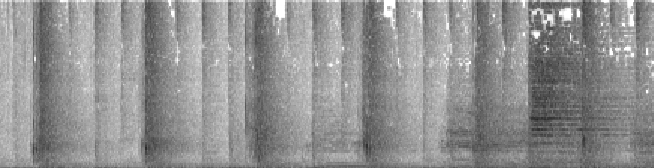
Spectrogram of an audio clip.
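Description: Amateur rock band playing live on electric guitars and a drum kit, with a heavy booming low end. Cymbal-and-drum accents hit about every second and a half.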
